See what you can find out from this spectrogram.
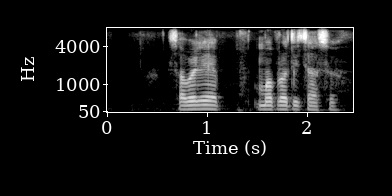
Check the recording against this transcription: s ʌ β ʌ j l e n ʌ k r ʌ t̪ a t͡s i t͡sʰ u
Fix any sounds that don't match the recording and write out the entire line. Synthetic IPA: s ʌ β ʌ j l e m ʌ p r ʌ t̪ i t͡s a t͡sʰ u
